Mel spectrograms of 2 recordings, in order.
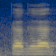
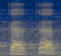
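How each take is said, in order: No difference in how they are said.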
